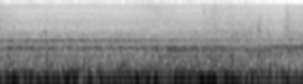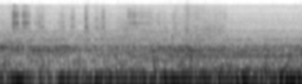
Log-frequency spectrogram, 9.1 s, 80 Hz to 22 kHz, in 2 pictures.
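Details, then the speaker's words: New BougeRV 5 kW diesel heater starting up, no warm air yet, slight smoke and diesel smell: steady low rumbling exhaust drone with faint whir; loud because no muffler fitted. "No warm air yet. The noise is coming from the exhaust off the diesel motor. Just a slight hint of smoke."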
